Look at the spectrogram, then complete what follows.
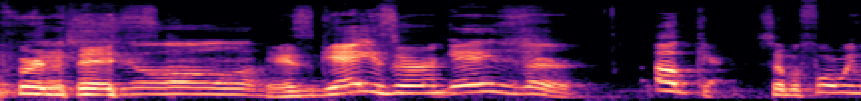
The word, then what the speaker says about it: Gazer: Okay, Marisha Ray said Gazer. So Yep. the official name for this is Gazer.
